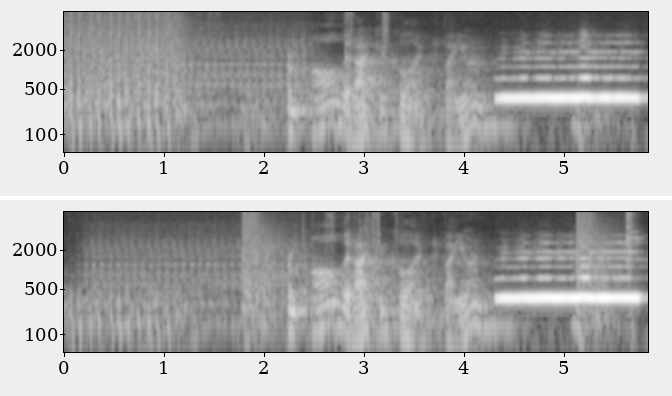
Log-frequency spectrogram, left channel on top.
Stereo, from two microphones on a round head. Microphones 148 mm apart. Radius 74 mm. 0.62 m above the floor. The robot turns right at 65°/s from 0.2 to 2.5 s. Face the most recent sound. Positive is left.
turn(degrees=-10)  # may be behind; listen again after turning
